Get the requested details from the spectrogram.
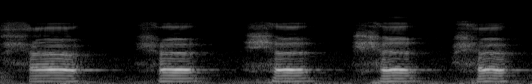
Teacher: বাংলা হা বলার সময় চাপ দিয়ে নিয়ে যাব এবং হালকা আওয়াজে উচ্চারণ করব ফিসফিস করে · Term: হলকের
